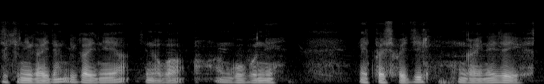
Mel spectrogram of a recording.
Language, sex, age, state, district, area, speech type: Bodo, male, 45-60, Assam, Baksa, rural, spontaneous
